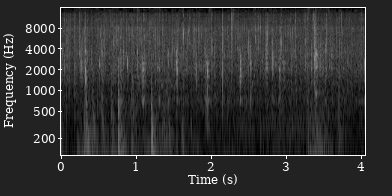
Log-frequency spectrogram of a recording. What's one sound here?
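A small fire crackles in a stove.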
